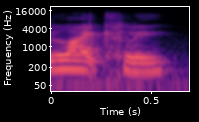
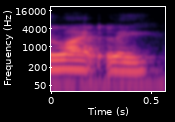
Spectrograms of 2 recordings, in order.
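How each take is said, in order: First: The K sound in the middle is pronounced. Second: The K sound in the middle is dropped. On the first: The speaker calls it right. "You'd say likely. Always with the K" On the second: The speaker calls it wrong. "We do not drop the K. You wouldn't say lightly"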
